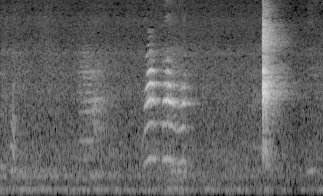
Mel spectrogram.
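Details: Green ringneck parakeet kept as a pet and described as talking: a few quiet notes, then a clear harmonic talking-like phrase, followed by one sharp, harsh squawk; steady low hum behind.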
